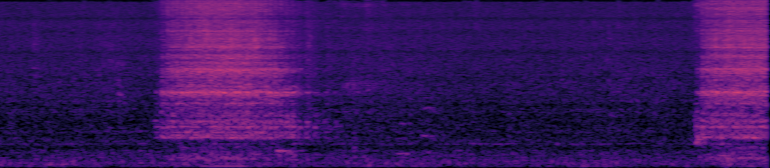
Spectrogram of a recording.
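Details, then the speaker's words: Acapella oscillating PEP device: two forceful exhalations through the mouthpiece, each giving a buzzing, whistling flutter that shows correct use; done ten times every hour while awake, with coughing and deep breathing exercises. "so you place your mouth around the mouthpiece and you breathe out and you will hear a whistling noise and then you will know that this device is being used correctly"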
